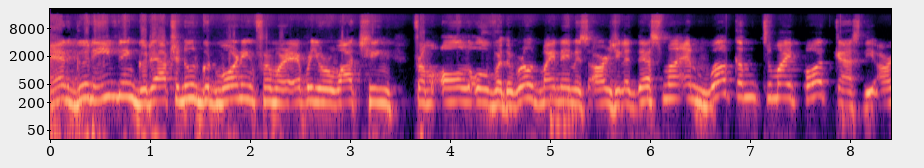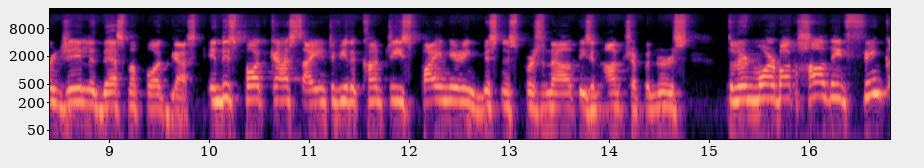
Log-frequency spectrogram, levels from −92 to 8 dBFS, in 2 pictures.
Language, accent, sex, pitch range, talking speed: English, Filipino, male, 165-215 Hz, 175 wpm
